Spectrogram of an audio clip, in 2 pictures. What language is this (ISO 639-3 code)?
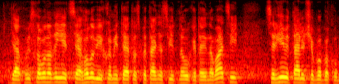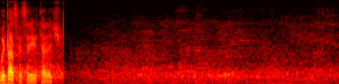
ukr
